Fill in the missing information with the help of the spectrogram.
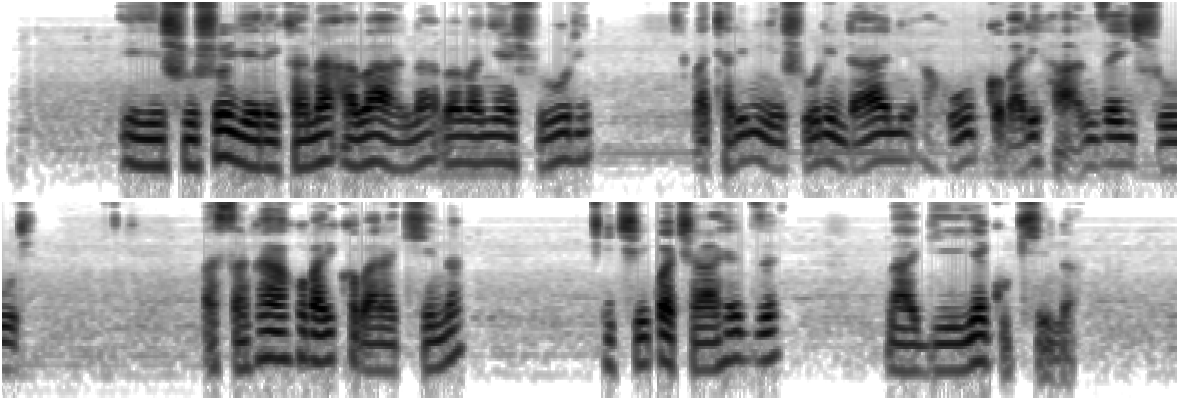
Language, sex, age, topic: Rundi, male, 18-24, education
